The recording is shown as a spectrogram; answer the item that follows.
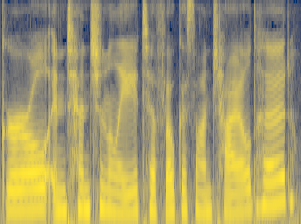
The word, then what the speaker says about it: Grrrl: So I know we're saying Riot Girl, so you probably think it's spelt regular, but it's actually spelt G-R-R-R-L.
